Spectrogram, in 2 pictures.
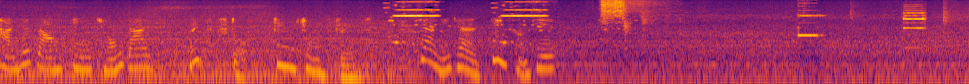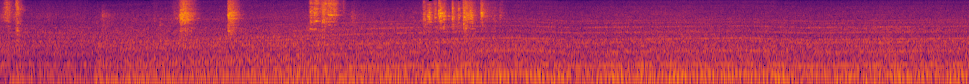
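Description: A bus engine drones steadily and rises in pitch as the bus speeds up.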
